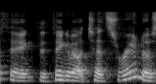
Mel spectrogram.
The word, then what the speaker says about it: Sarandos: But I also think the thing about Ted Sarandos says he is head of Netflix and nobody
